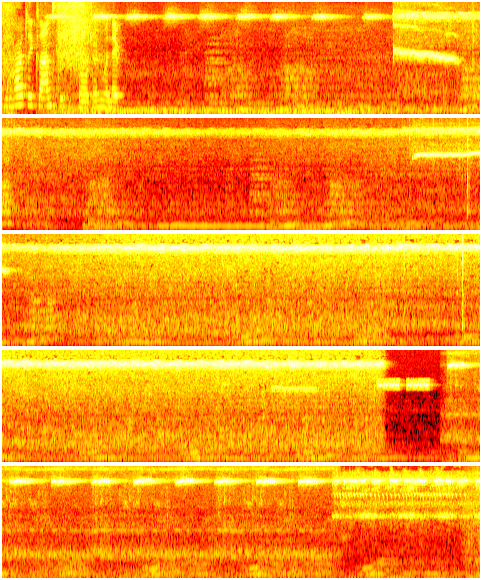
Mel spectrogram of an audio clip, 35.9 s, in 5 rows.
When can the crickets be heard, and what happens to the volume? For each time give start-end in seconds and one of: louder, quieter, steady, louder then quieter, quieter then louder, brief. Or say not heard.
0.0-35.8 quieter then louder.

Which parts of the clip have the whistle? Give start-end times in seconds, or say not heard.
5.8-6.9, 13.3-14.6, 25.5-26.3.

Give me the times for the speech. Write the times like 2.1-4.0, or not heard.
0.0-1.8.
